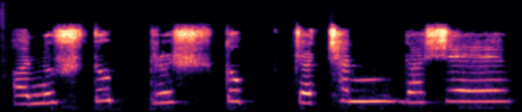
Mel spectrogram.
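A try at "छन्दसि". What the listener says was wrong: ছন্দসে নয়, সি দীর্ঘ ইকার।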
